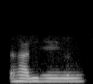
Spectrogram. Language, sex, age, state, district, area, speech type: Punjabi, male, 18-30, Punjab, Hoshiarpur, rural, conversation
